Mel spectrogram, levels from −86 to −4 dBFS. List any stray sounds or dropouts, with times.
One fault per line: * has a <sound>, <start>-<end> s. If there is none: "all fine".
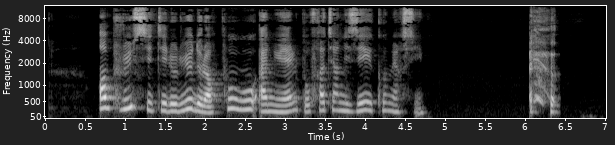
* has a cough, 6.0-6.5 s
